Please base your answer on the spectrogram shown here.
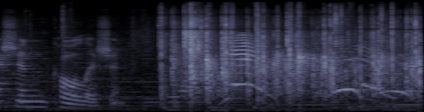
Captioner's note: clapping and cheering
